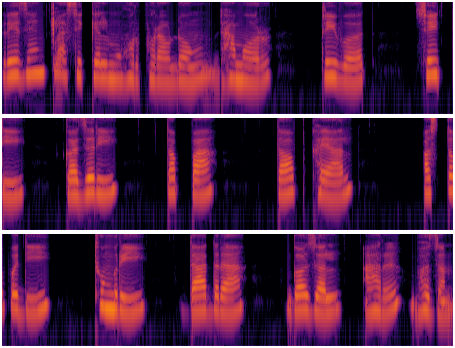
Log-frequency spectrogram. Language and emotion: Bodo, neutral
